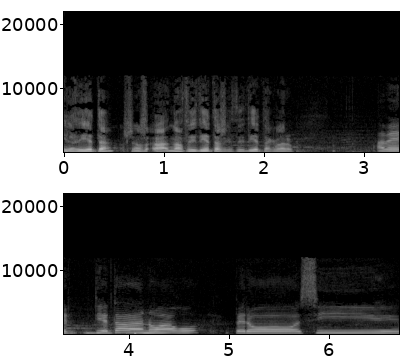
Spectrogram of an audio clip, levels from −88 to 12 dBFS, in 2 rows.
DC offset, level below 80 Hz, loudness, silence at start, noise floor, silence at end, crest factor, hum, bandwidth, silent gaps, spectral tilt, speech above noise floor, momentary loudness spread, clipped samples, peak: under 0.1%; -60 dBFS; -32 LUFS; 0 s; -59 dBFS; 0 s; 20 dB; none; 12 kHz; none; -6 dB/octave; 27 dB; 11 LU; under 0.1%; -14 dBFS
